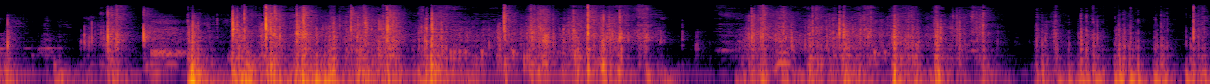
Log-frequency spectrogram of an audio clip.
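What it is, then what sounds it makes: Wrapping paper roll on cardboard tube. A long roll of blue penguin-print wrapping paper on a hollow cardboard core, held upright in one hand, is tapped by fingertips and nails along its length. Quick, dry taps give crisp, bright paper clicks over soft, hollow thuds, with brief pauses around the middle and near the end.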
